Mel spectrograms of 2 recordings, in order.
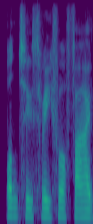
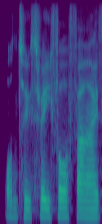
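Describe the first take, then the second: First: The voice goes through the smooth EQ preset. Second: The voice goes through the clarity EQ preset. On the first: "This is the smooth" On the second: "This is the clarity preset"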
